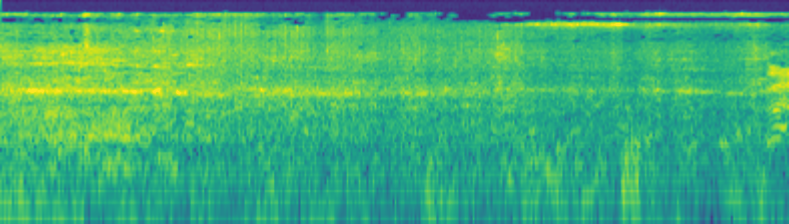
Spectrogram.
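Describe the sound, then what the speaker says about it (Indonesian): A passenger train pulled by a Pintage locomotive rolls past on a rail line, a loud steady rumble with wheel noise and faint squeals, while a voice speaks over it. "pakai lokomotif Pintage"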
